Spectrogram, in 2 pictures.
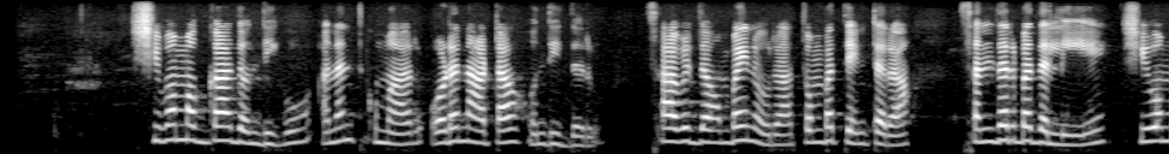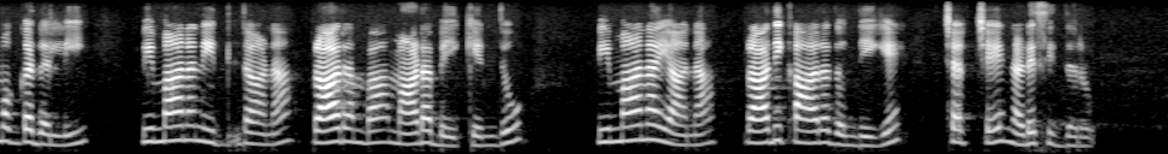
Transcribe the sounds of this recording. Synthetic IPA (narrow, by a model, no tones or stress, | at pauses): ʃiʋɐmɔɡːaːd̪o̞nd̪iɡuɐnɐnt̪kumaːɾɔɽɐnaːʈɐho̞nd̪id̪ːɐɾu | saːʋiɾɐd̪ɐombɐjnuːɾɐt̪o̞mbɐt̪ːe̞ɳʈɐɾɐ | sɐnd̪ɐɾbʱɐd̪ɐlːijeʃiʋɐmɔɡːɐd̪ɐlːi | ʋimaːnɐniɾd̪aːɳɐpɾaːɾɐmbʱɐmaːɽɐbeːke̞nd̪u | ʋimaːnɐjaːnɐ | pɾaːd̪ʱikaːɾɐd̪o̞nd̪iɡe̞ | t͡ʃɐɾt͡ʃenɐɽesid̪ːɐɾu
